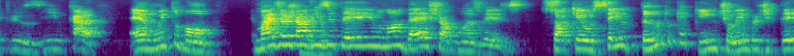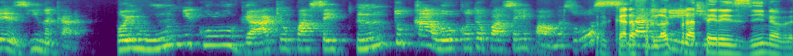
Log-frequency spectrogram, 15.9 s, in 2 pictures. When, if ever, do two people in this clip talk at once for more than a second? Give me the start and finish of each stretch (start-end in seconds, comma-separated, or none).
13.9-15.2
